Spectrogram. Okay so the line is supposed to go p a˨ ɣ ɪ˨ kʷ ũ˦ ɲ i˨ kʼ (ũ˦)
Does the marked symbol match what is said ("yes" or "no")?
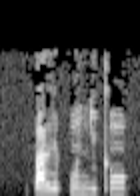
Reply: yes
